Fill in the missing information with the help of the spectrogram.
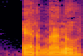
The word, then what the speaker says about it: hermano: Hermano. Remember the silent H.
